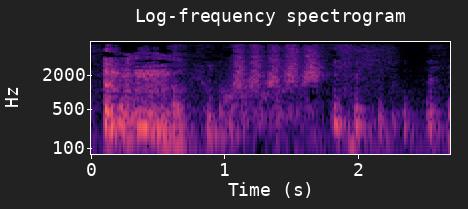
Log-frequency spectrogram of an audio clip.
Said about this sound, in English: You cough in a very kind of superhero way.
